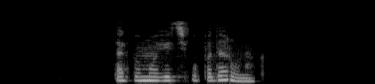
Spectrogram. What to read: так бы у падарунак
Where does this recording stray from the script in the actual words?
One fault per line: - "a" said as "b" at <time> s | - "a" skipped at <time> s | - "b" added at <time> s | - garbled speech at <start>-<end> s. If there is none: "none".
- "мовіць" added at 1.5 s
